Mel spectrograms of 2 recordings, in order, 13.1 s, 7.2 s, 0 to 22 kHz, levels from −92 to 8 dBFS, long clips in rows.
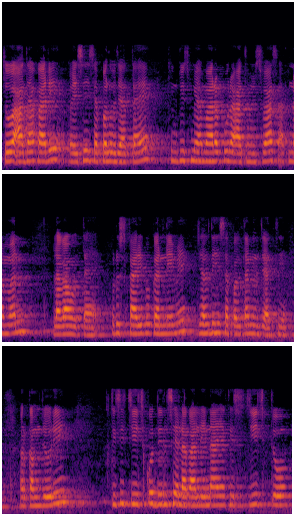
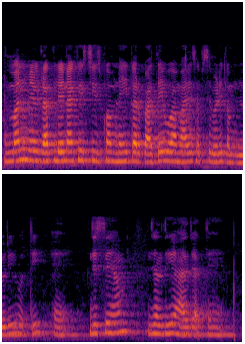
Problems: echo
